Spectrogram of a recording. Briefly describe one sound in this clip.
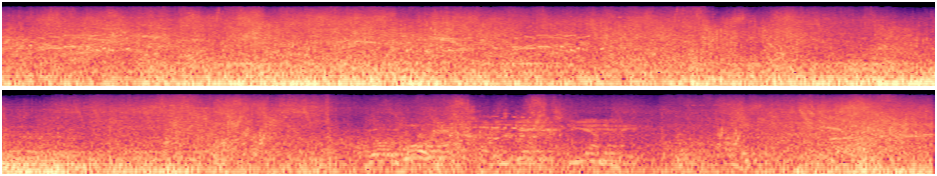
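Laser weapons zap rapidly in a busy battle.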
